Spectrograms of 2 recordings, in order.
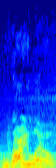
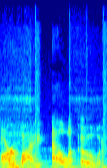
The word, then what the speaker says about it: Rylo: of going crazy over over is the name rylo spelled r-y-l-o rylo just like in my girls list you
